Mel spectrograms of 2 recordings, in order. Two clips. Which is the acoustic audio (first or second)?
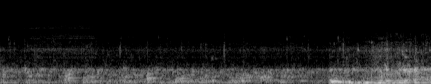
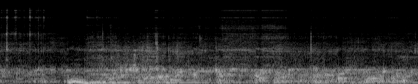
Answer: first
